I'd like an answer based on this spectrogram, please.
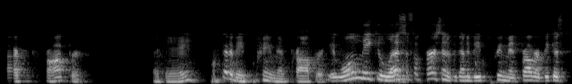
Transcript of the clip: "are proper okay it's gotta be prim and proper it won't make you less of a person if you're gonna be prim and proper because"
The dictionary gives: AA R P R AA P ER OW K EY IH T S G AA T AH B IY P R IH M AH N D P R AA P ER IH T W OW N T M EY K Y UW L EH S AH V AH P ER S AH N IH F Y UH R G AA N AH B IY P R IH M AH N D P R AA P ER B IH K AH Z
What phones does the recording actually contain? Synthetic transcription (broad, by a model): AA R P R AA P ER OW K EY IH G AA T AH B IY P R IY M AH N P R AA P ER IH T W OW N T M EY K Y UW L EH S AH V AH P ER S AH N IH F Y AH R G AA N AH B IY P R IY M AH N P R AA P ER B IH K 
